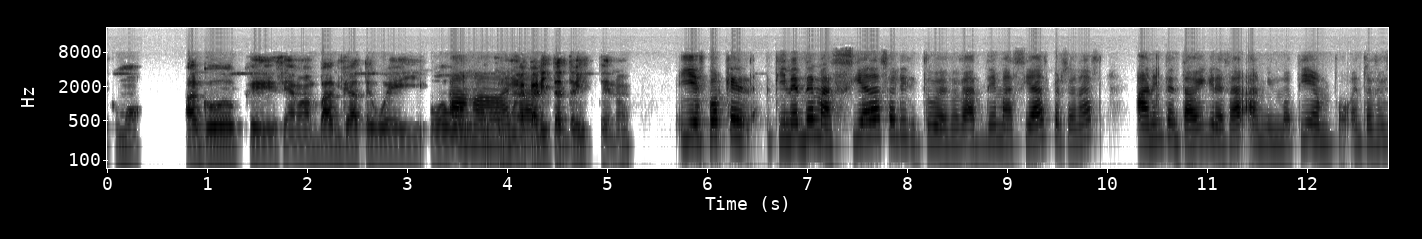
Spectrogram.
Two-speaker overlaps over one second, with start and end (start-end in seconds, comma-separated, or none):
3.4-4.7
